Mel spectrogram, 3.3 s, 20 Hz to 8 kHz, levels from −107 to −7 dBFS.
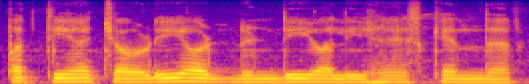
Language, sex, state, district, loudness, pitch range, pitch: Hindi, male, Uttar Pradesh, Lucknow, -16 LUFS, 115-125 Hz, 115 Hz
